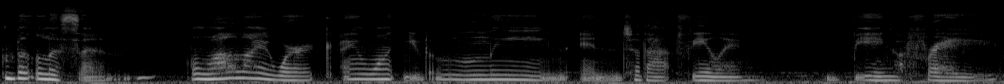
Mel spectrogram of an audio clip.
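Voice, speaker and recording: A woman voicing an obsessive, possessive young cultist in an ASMR fantasy roleplay, speaking in a soft, breathy half-whisper that coaxes and soothes. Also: mid-range voice, steady tone, very slow, slight background noise. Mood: soothing, possessive.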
